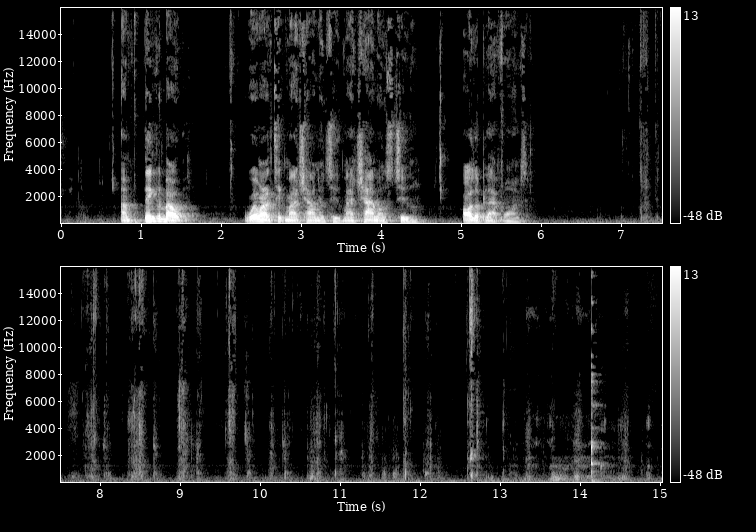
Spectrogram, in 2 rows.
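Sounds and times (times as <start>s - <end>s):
crunchy chewing of raw salad: 6.6s - 15.0s.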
